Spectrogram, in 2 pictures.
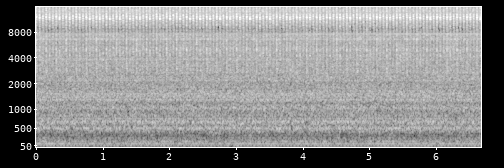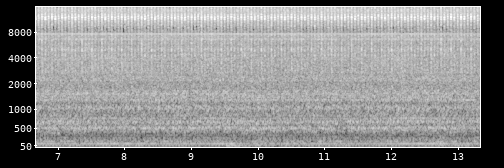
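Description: Quiet, even idle with a light steady tick at about three per second and no irregular knocks; normal healthy idle.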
